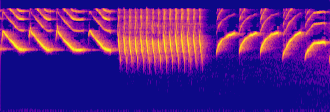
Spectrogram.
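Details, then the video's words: A Belgian canary sings falling whistled notes, then a fast pulsing buzzy trill, followed by a series of rising whistled slurs. "Belgian Canary Song That Fascinates Everyone!!"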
